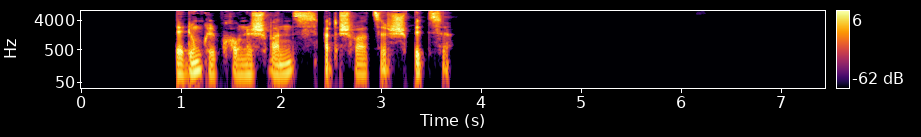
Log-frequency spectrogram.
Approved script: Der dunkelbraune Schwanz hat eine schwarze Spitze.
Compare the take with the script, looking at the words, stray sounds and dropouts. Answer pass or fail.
fail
